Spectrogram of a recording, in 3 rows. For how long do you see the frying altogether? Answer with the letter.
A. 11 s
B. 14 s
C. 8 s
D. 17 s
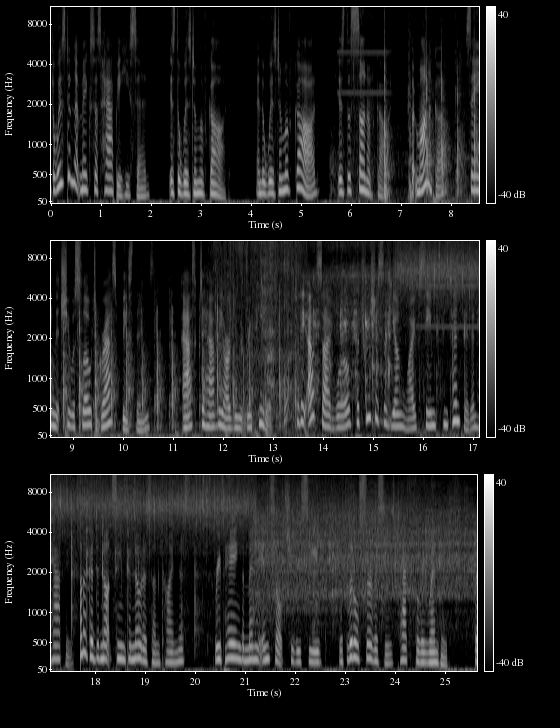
B.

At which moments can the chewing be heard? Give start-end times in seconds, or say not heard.
not heard.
